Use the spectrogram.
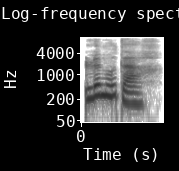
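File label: "le motard", French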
